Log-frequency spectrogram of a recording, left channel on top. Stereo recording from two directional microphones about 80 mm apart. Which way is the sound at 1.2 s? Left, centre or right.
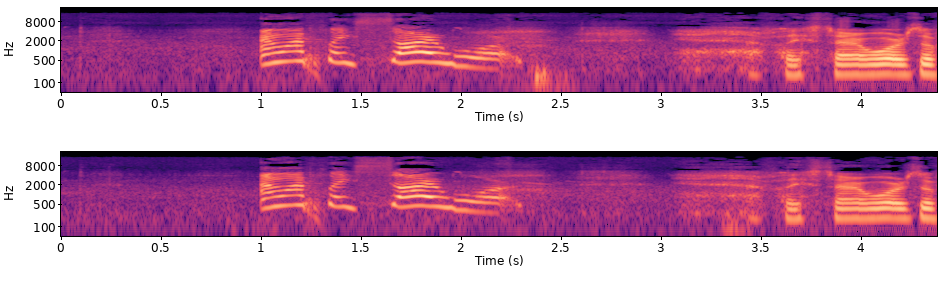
Centre.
